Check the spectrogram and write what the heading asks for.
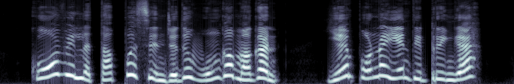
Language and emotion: Tamil, angry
